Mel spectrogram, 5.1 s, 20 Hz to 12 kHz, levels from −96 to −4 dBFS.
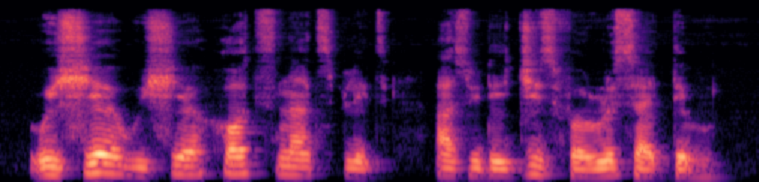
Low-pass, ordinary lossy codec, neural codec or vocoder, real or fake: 9.9 kHz; none; none; real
